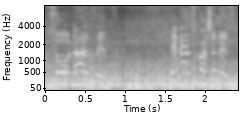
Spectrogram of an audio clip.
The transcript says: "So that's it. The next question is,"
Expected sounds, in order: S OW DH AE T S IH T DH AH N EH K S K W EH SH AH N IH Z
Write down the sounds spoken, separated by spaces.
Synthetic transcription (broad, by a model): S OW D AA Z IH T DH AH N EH S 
